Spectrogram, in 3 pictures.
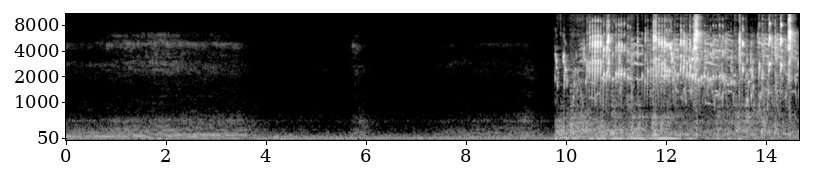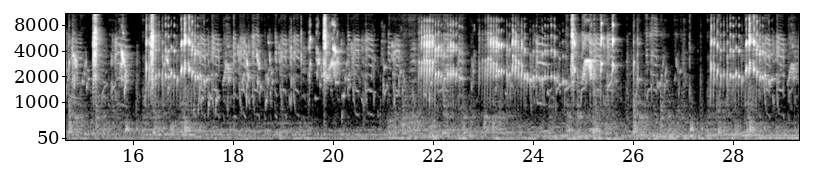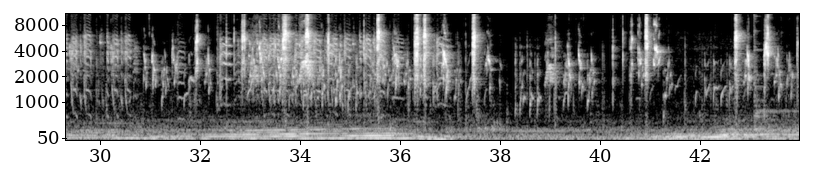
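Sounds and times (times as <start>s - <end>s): budgerigars chattering and squawking: 9.0s - 43.9s.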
